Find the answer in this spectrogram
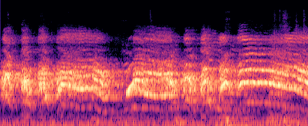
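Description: A high-pitched voice giving about five drawn-out cries with no words, several rising then falling in pitch, the last a long falling one near the end, heard in a room.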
